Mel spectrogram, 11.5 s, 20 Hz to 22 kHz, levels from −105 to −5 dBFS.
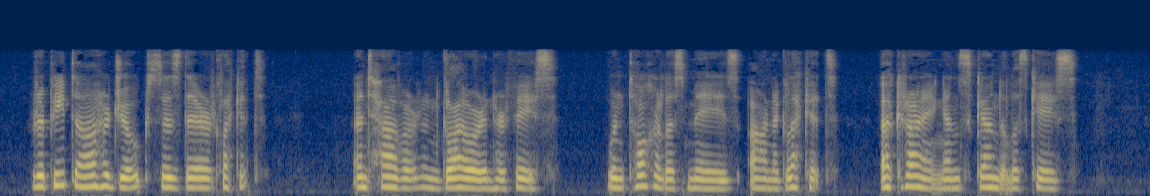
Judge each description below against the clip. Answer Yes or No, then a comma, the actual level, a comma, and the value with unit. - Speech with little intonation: Yes, narrow, 2.2 semitones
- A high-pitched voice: Yes, high, 195 Hz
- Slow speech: Yes, slow, 130 wpm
